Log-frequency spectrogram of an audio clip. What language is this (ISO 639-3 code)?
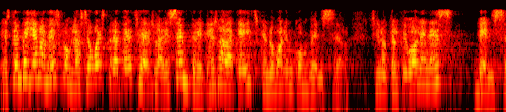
cat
